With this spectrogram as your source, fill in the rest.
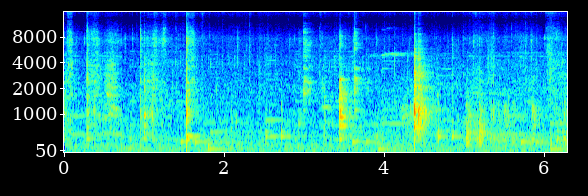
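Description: A spoon stirs a mashed potato mixture in a pan for bread pakora filling, with soft scraping and irregular knocks against the metal under a light sizzle, fairly quiet and close.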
